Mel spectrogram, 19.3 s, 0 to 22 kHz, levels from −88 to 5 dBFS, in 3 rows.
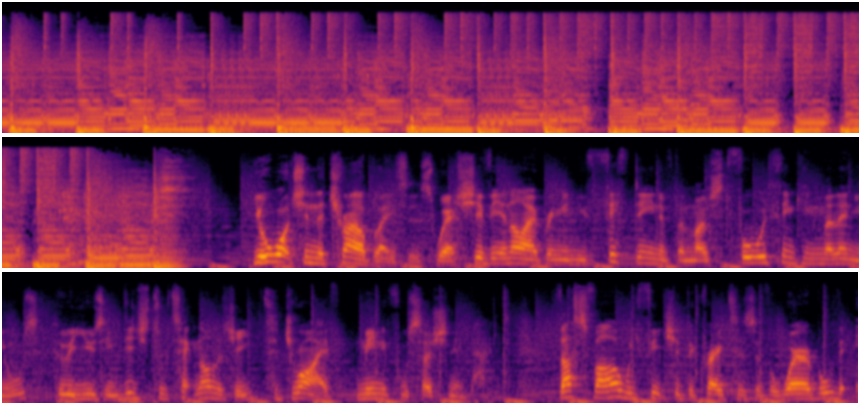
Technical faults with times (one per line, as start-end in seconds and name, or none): none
